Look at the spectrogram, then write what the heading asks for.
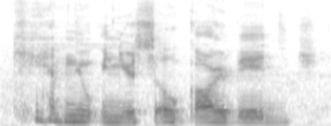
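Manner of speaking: slow, dragged mocking words; drawn-out insult. Real, not acted. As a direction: stretch each word out in disgust. Insulting Cam Newton.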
